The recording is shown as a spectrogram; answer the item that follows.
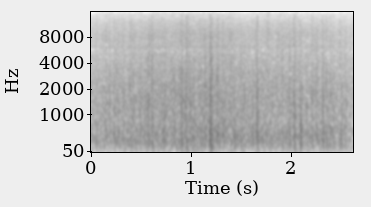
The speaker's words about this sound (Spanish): Cuando llegué cerca de su borde, llovía violentamente. Sentí que las lluvias me advertían que no debería volver a enfrentarlo.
